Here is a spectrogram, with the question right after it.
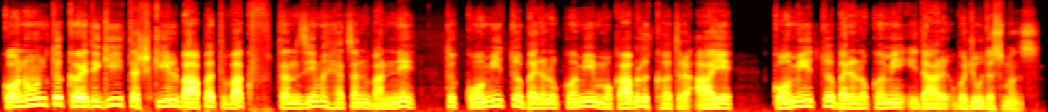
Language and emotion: Kashmiri, neutral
